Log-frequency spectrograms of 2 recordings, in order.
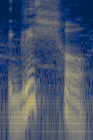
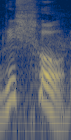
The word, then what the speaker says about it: গ্রীষ্ম: কিন্তু বেশিরভাগ ক্ষেত্রে ম ফলার ম এর উচ্চারণ আমরা করি না।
